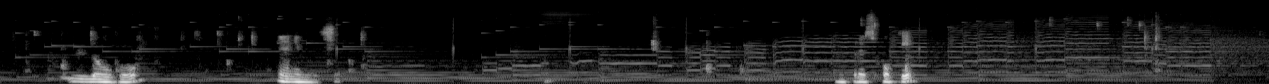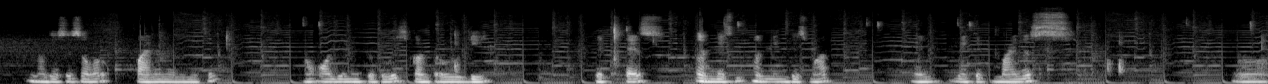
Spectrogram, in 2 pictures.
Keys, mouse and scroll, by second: 0.0-4.2 typing, 8.7 click, 11.5 space, 15.0 space, 15.8 click, 17.5 ctrl+d, 18.9 s, 20.0 click, 24.7-25.3 drag.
